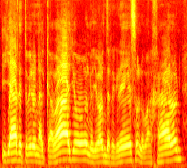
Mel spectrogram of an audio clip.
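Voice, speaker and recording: A man casually retelling a classic story as a literature video host, animated and chatty, tossing in tag questions. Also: fairly high pitch, normal speed.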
